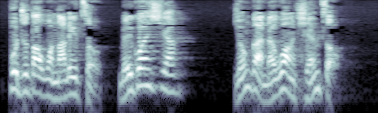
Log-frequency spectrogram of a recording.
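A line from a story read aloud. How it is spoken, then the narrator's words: Shouting. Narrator (Chinese): 直接朝他吼道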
